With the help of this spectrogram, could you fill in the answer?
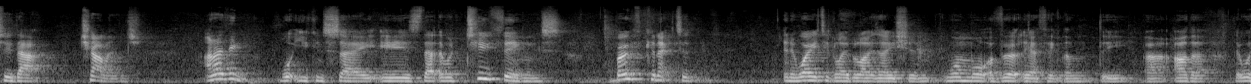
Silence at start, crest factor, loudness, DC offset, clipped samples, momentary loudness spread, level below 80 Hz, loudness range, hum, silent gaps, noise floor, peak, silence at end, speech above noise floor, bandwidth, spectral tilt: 0 s; 18 dB; -19 LUFS; under 0.1%; under 0.1%; 12 LU; -54 dBFS; 2 LU; none; none; -41 dBFS; -2 dBFS; 0 s; 22 dB; 16.5 kHz; -5 dB/octave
